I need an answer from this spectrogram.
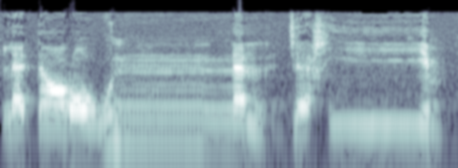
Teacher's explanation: le nun, il est mushaddada, il est donc lu avec al-ghunna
